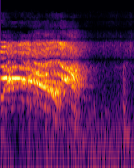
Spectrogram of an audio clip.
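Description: A child's high-pitched voice: one drawn-out call lasting about a second, its pitch sagging at the end, followed by quieter room noise in a large hall.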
